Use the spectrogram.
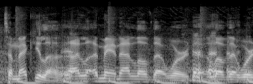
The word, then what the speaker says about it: Temecula: Temecula. Temecula.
